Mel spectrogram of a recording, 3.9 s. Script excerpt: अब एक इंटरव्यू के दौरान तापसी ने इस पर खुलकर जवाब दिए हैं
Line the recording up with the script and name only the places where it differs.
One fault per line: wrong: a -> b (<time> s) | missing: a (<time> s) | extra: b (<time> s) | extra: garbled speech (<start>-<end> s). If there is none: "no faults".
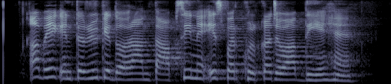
no faults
